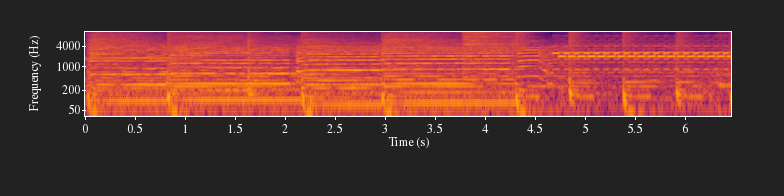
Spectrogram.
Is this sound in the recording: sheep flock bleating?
no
